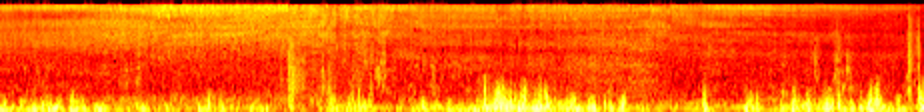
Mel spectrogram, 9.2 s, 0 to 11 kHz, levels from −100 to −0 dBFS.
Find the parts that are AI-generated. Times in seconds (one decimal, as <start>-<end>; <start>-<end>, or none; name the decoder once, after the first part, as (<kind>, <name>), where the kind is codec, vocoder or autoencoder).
0.0-0.9 (vocoder, BigVGAN v2); 3.7-4.9; 6.7-9.2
